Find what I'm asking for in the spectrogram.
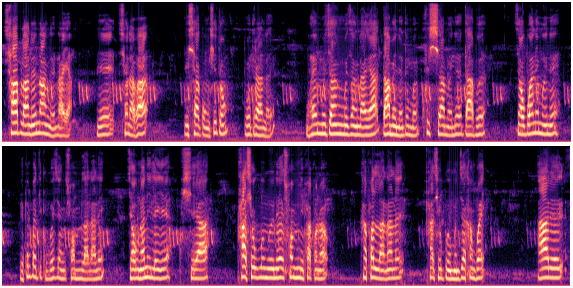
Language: Bodo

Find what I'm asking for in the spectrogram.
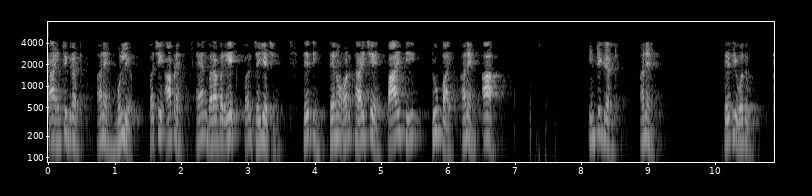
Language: Gujarati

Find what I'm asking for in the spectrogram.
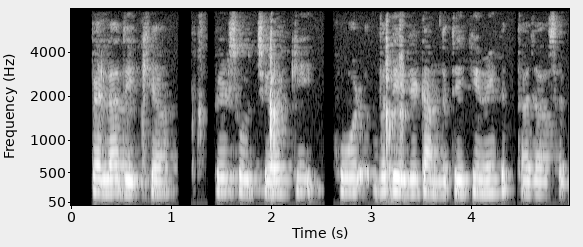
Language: Punjabi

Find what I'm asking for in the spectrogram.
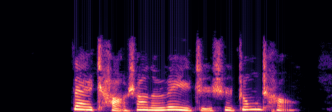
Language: Chinese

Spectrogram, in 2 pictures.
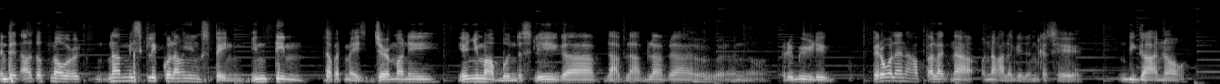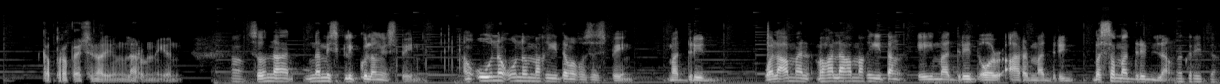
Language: Filipino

